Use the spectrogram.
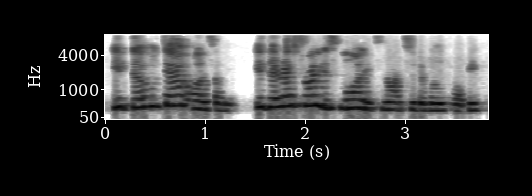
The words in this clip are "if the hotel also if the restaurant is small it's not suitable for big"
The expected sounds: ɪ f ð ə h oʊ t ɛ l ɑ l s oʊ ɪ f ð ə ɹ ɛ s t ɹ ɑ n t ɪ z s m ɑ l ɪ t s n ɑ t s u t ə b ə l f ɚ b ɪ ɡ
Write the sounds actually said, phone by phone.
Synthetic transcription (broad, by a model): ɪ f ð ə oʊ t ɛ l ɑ s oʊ ɪ f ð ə ɹ ɛ s t ɹ ɑ n t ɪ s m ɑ n ɪ t s n ɑ t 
